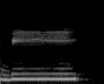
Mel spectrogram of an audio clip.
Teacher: जजम वाली या हो, उससे पिछले वाले हुरूफ के नीचे जेर हो तो या मद्दा होगा उसे, वहां पर हम या को एक अलिफ की मिकदार खींच कर अदा करेंगे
